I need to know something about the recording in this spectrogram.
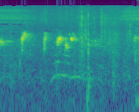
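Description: Small birds chirping: a few short, high chirps in the first half.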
